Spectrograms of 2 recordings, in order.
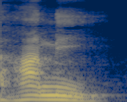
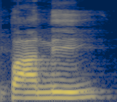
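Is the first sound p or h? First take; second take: h; p. First: It starts with an h sound, Noakhali style. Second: It starts with a p sound, as written.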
